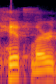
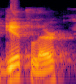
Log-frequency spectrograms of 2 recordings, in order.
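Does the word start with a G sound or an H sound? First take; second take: H sound; G sound. First: The word begins with an H sound. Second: The word begins with a G sound. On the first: "They don't say Hitler" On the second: "They say Gitler"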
